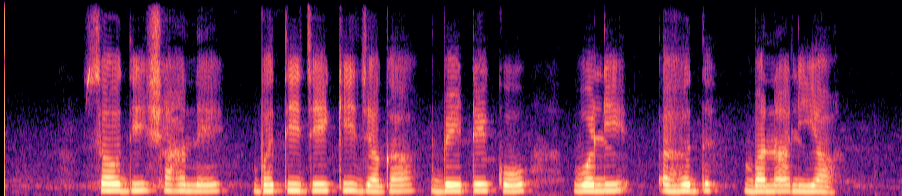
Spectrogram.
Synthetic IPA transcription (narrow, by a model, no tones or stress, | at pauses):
sɐːd̪iʃaːɦne | bʱɐt̪iːd͡ʒekid͡ʒɐɡəbeːʈeko | ʋɐli | əɦʊd̪ | bɐnalijaː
